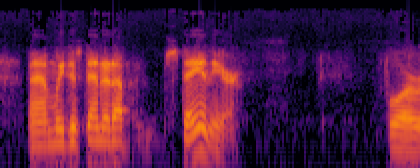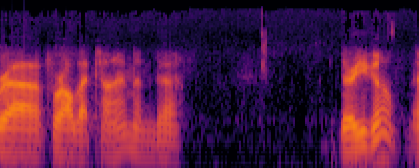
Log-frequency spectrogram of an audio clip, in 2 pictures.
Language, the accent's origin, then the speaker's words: English; Southampton, South East England, United Kingdom; born there; I was born in Southampton, England, which is about 40 miles from Stonehenge.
